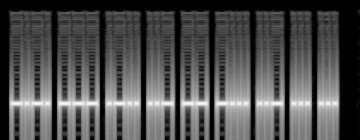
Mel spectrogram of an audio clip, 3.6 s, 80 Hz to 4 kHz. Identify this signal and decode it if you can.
Morse code, heard as a keyed tone, about 36 wpm, 550 Hz. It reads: COLUMBUSS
